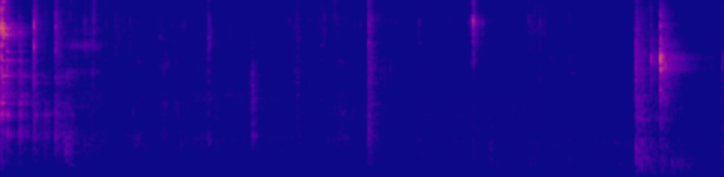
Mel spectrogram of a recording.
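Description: Light metallic clicks and clinks of hand tools and metal parts against the engine's timing case: a short clatter at the start, a few single ticks, and a louder ringing clink near the end.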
